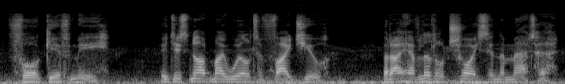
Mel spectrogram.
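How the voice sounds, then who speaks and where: An actor playing a noble, doomed prince in a fantasy game, weary, solemn and pleading. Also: male voice, mid-range voice, moderate pace, lightly acted. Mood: sorrowful, pleading. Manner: solemn, formal, imploring. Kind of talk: dramatic fantasy game acting. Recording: clear ambient noise behind.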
